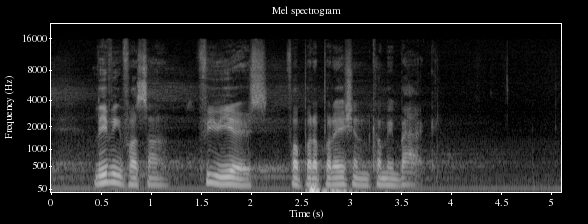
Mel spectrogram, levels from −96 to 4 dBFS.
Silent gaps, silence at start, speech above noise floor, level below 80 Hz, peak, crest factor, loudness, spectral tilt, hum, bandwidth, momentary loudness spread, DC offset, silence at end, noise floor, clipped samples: none; 0 s; 29 dB; -40 dBFS; -12 dBFS; 20 dB; -33 LUFS; -5 dB/octave; none; 16 kHz; 13 LU; under 0.1%; 1.25 s; -60 dBFS; under 0.1%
